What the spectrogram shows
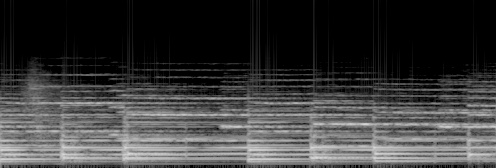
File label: piano longing, sad loop; Loops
